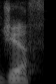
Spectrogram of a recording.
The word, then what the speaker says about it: GIF: feel to know that one of your fellow computer scientists said it's pronounced jif because it was a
